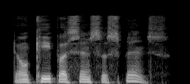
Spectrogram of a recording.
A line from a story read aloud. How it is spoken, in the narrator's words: Sablo said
